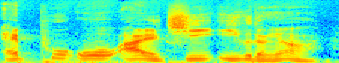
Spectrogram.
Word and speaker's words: Forge: 가지고 저희가 그 하니웰 4G for Industrial 이라는 어떤 브랜드로 저희가 지능화를 정의하거든요. 근데 여기서 지금 하니웰 4G 할 때 이 발음이 중요한데 이게 우리 5G 4G 할 때 4G가 아니고 이 영어로 FORGE거든요.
